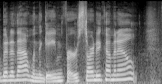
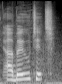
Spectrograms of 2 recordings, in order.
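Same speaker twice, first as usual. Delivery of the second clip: higher mock-Canadian "aboot it"; playful Canadian imitation; Canadian accent; 4 semitones higher than usual. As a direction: pitch it up and stretch a Canadian "oo". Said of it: "sounds like a Canadian saying it".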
